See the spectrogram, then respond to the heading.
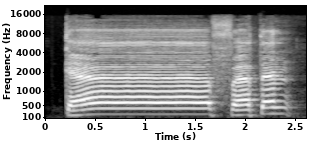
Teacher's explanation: مد لازم کو 3 الف کی مقدار تک کھینچ کر پڑھیں گے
